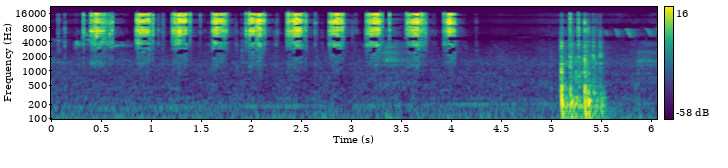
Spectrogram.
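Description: Ratchet wrench with a 10mm socket clicking steadily, about two and a half clicks a second, as it undoes an ignition coil pack bolt. A louder, brief rattle follows about five seconds in.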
